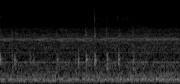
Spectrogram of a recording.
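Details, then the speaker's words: 3M MP220 pico projector shaken gives a light, irregular ticking rattle from its loose, misaligned optics engine, causing blurry image spots. "Those are your optics, and depending on how you shake it depends on how well the full clarity of your image will be."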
